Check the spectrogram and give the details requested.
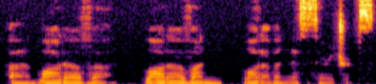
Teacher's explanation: That the of sounds like a V ending sound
